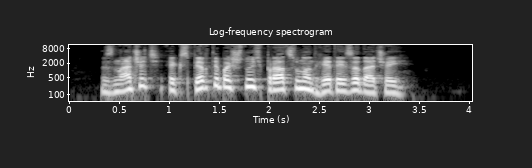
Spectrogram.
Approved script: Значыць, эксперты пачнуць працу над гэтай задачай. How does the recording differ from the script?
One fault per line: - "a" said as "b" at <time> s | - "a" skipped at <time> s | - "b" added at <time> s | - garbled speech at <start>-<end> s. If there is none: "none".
none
